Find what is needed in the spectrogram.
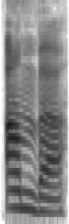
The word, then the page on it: umber: ‘ʌmbər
